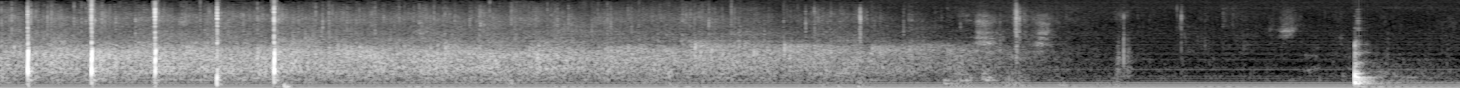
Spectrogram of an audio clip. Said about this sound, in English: let's give her a round of applause to encourage her.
